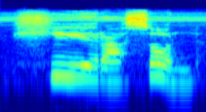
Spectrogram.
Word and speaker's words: girasol: Sí, es girasol. Girasol uses the soft G, he.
